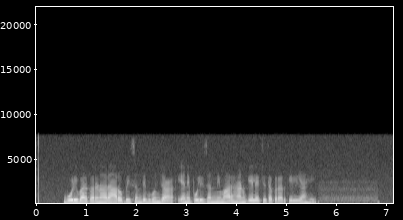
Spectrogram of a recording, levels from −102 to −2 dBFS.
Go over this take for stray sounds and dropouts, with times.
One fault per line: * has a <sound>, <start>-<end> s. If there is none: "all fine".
all fine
